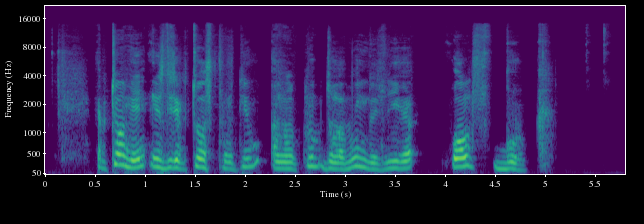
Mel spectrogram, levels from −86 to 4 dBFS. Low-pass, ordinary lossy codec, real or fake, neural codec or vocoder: 14.4 kHz; MP3, 96 kbps; fake; codec, 44.1 kHz, 3.4 kbps, Pupu-Codec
